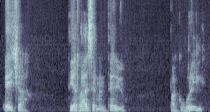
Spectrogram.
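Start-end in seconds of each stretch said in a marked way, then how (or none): none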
